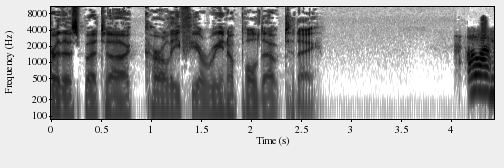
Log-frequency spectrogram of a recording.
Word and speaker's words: Fiorina: in watching is Carley Fiona or how you pronounce her last name fiorina um yeah thank you fiorina um and the only reason I'm interested in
